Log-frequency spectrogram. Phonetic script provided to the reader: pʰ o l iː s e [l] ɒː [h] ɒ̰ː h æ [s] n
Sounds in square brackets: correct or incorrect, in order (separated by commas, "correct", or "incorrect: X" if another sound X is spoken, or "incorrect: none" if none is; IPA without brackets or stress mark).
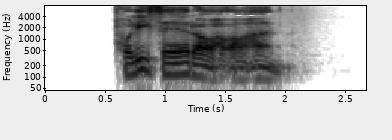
incorrect: ɾ, correct, incorrect: none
